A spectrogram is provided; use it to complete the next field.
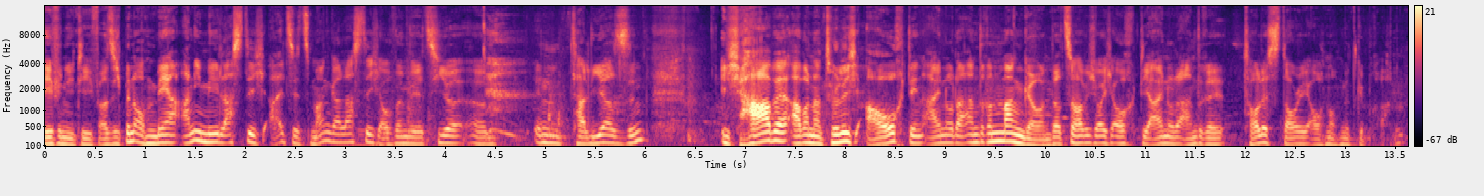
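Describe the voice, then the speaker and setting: There is noticeable background noise as a man speaks at a fairly quick pace. His pitch is fairly high, with ordinary variation. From Swabia, Germany. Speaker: event presenter and social media creator. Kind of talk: casual chat. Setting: bookstore. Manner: animated.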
